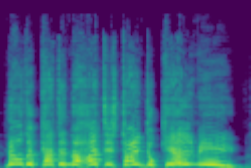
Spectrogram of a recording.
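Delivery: furious, high-pitched scream; very loud, squeaky character shout; Gru. A narrator's reading. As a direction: scream with fury in a cartoon accent. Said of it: "Gru screamed".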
